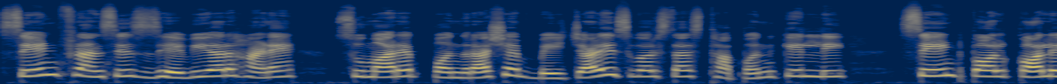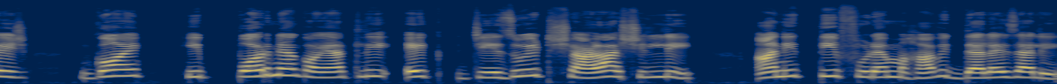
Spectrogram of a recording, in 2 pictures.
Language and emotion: Goan Konkani, neutral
